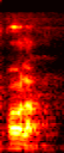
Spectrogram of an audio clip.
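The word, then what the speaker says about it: قلم: Wala'allal murada, dan mungkin yang dimaksud biha dengan sirrus sir itu al-qalabu, adalah qalam bil alifi, dengan alif ba'dal qafi, setelah qaf jadi panjang. Wa bi fathil lam, dan dengan fathahnya lam dibacanya qalam.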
